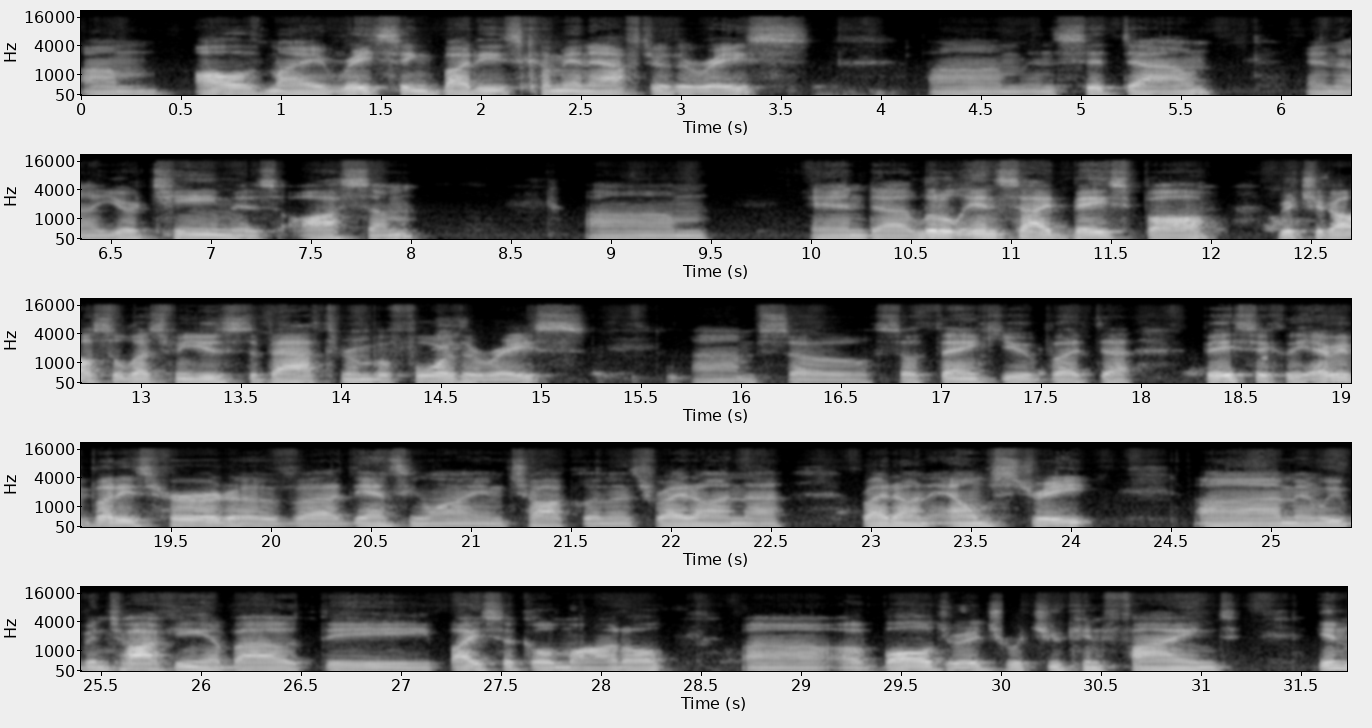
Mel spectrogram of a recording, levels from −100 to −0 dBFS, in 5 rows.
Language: English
